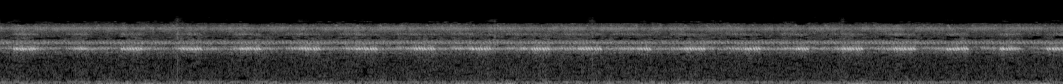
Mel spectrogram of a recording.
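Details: At night outdoors, crickets chirp while wind blows: regular bright chirps about twice per second ride on a steady, sizzling background chorus of many callers.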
